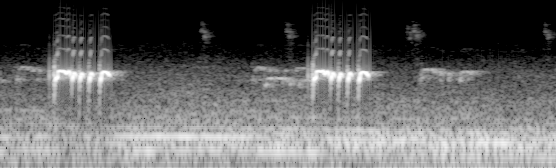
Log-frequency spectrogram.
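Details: Singing local zebra dove used as training material for silent doves: two crisp bursts of rapid, evenly spaced hollow coos about two and a half seconds apart, faint cooing and a low hum beneath.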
